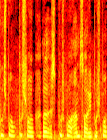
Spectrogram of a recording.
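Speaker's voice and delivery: whiny fake crying. Showing someone how to apologize properly, in whiny fake crying. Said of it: "নেকা কান্না কাঁদ ... এই টোনটা একদম ঠিক আছে".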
